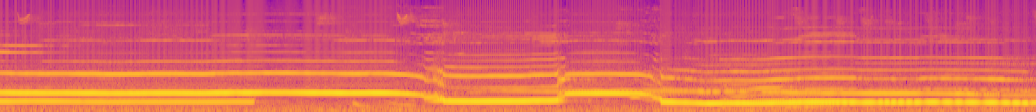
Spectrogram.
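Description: Coyotes howling together in long, steady, wavering notes that drop and rise in pitch.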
